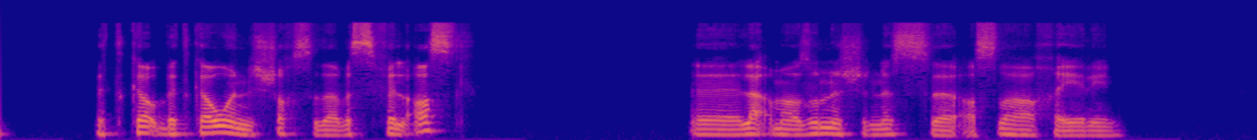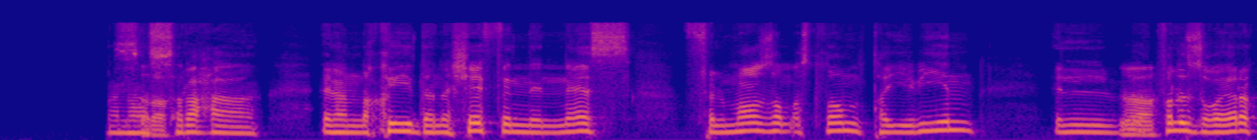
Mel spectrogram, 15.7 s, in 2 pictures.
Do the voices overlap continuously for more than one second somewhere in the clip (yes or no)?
no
